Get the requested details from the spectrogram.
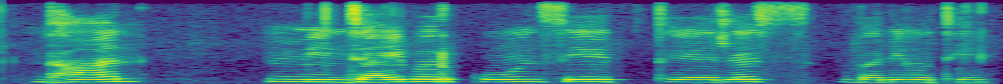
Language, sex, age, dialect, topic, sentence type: Chhattisgarhi, female, 18-24, Western/Budati/Khatahi, agriculture, question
